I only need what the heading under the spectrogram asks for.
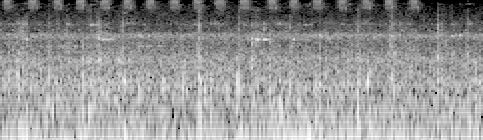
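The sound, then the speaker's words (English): Hooves of a horse-drawn carriage clip-clop in a faint, steady rhythm of many beats over a continuous rumbling background noise. “We have a long carriage ride to the rendezvous point.”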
